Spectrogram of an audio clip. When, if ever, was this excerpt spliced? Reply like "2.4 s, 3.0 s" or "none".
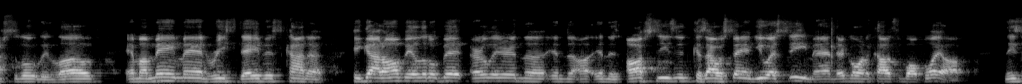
none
